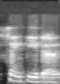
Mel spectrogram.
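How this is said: The name is said with American pronunciation.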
